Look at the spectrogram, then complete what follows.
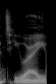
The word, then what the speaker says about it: TYEX: So I do have an Instagram with my TYE baby, so you can look that up too. The X in there is silent, so it's TYEX baby _ Okay.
